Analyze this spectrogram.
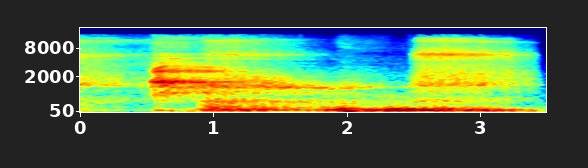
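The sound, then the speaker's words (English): Deep cleansing breaths drawn in and out during a seated relaxation exercise. A loud, airy rush of breath holds steady for about three seconds and shifts in tone partway through, with no voices. “Sit quietly in a comfortable position and take a few cleansing deep breaths in and out.”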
